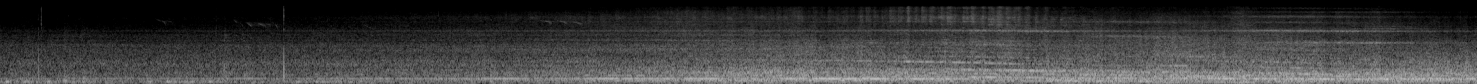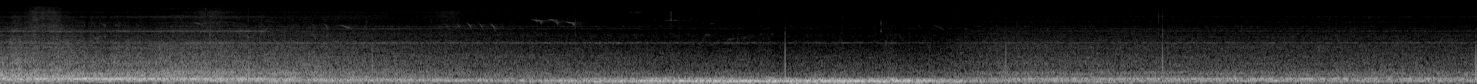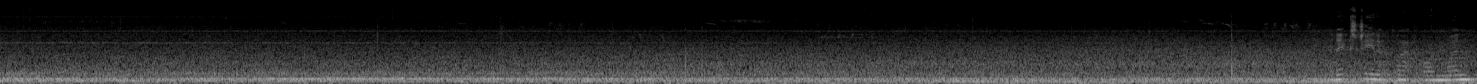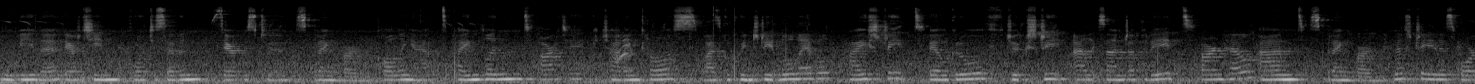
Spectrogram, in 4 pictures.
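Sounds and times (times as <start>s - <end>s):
train motor whine: 2.8s - 35.8s
wheel and brake squeal: 8.9s - 22.3s.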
